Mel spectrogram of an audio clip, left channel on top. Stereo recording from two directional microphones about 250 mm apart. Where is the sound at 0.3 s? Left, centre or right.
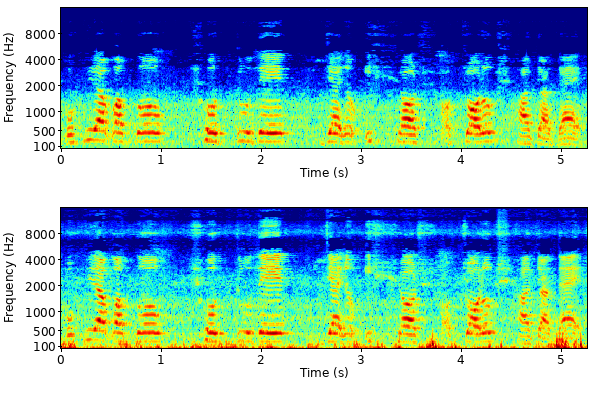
Centre.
